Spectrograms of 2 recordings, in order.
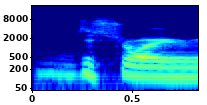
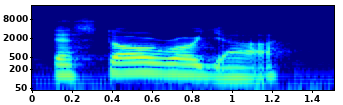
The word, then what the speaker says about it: Destoroyah: Godzilla versus Destroyer, whose name I'm not going to try to pronounce because it's not Destroyer, it's... Okay, I'm going to try it. Des- Destoroyah. Destoroyah. Destroyer.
